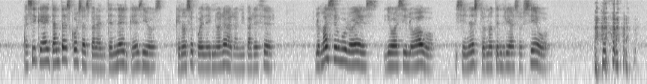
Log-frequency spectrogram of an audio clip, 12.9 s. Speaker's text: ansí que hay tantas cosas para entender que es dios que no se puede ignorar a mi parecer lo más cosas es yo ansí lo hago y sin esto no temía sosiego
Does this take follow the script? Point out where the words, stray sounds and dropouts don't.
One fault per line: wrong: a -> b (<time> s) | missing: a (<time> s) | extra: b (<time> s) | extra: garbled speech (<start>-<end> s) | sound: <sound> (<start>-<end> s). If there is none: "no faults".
wrong: cosas -> seguro (6.6 s)
sound: laugh (11.9-12.8 s)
